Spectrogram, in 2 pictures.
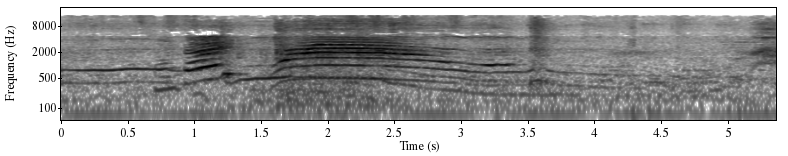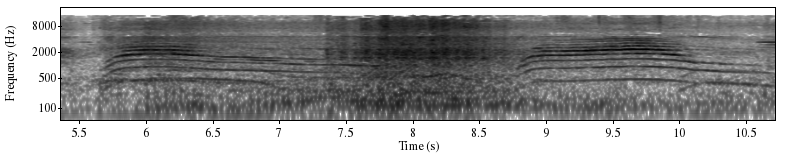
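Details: Fighting cats outside a house trade drawn-out, moaning yowls, each a sweeping harmonic wail lasting about two seconds. A wailing exchange near the start, another in the middle and a final one at the close, with a hissy burst between.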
